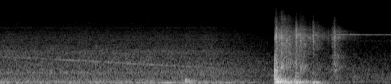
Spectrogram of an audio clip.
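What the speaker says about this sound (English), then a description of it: "Ah, there's that city noise. There's the city." A door opens onto a New York City street: a low, even rumble of distant traffic, then a heavy thunk as the door swings, and a burst of louder street noise with a thin, tonal ring fading afterward.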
